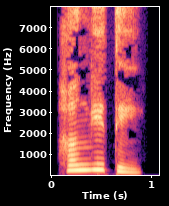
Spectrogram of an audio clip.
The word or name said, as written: ಹಂಗಿತಿ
